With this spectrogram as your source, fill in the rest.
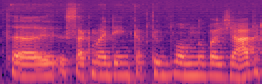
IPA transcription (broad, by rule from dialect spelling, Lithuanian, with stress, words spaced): tɐ sʲɛkˈmɑːdʲeːɪnʲɪ kɑːp ˈtʲɪk ˈbʊʋuɔm nʊʋɐˈʒʲæːʋʲeː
